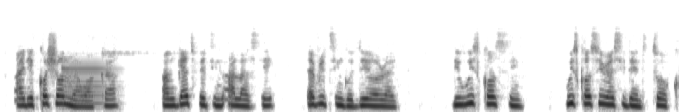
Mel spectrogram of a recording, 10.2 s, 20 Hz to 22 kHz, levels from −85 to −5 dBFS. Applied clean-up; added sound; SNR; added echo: none; Piano; 14 dB; none.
